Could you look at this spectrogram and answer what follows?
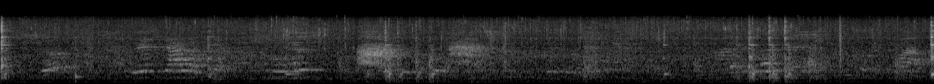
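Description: Paneer balls frying in oil until browned over low heat, a continuous soft crackling sizzle with occasional light pops and stirring clinks, fairly faint and steady.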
